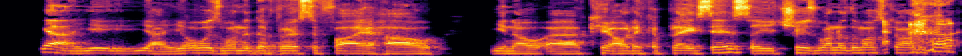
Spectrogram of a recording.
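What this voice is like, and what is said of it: Mixed Israeli and South African accent. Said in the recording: “this weird accent, you can pick up that I'm not an Israeli accent original, but rather I grew up in South Africa”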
